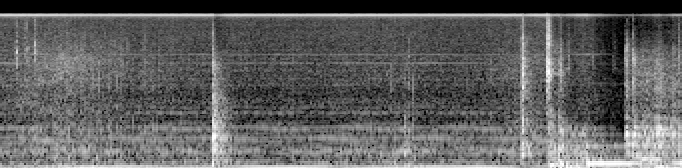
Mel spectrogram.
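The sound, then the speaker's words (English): A washing machine hums steadily, broken by a few sharp clicks of its controls as its accidentally knocked switch is reset, then a couple of short low tones as it starts its cycle over. “I caught the switch on the washing machine. I just had to reset that.”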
